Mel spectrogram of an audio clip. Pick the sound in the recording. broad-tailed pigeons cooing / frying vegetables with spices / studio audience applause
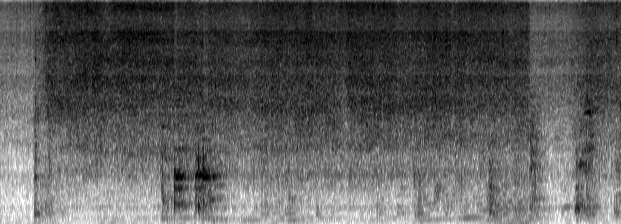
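frying vegetables with spices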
